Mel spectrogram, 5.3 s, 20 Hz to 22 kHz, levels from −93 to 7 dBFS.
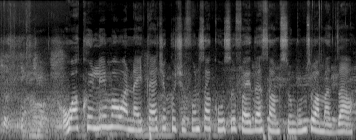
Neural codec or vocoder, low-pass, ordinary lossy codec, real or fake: vocoder, 44.1 kHz, 128 mel bands every 256 samples, BigVGAN v2; none; none; fake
